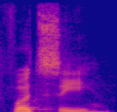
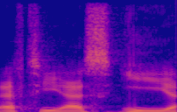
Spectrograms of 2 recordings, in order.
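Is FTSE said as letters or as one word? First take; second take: word; letters. First: It is said as a single word. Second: It is said as four separate letters.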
